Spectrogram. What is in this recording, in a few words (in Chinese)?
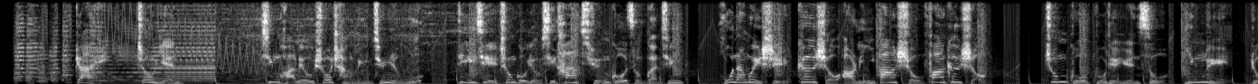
男国 人物介绍 年轻; GAI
